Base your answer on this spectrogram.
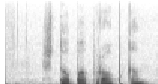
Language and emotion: Russian, neutral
